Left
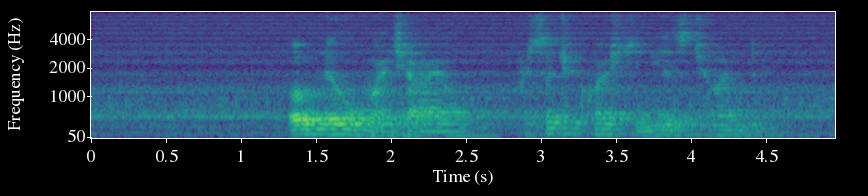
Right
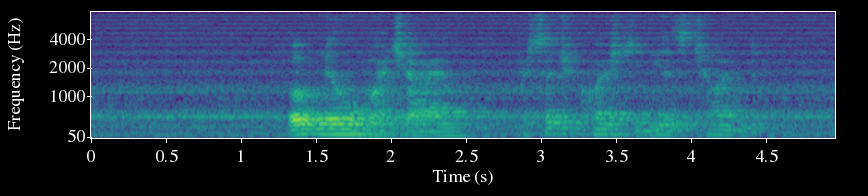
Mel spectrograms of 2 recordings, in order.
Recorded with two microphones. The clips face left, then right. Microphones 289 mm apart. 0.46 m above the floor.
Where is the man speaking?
30° right (ahead or behind), 1.2 m; by 4.5 s 50° right (ahead or behind), 2.5 m.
